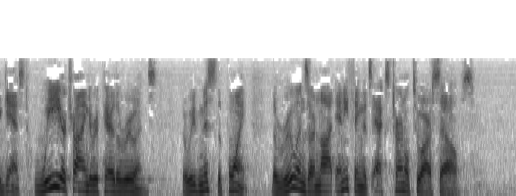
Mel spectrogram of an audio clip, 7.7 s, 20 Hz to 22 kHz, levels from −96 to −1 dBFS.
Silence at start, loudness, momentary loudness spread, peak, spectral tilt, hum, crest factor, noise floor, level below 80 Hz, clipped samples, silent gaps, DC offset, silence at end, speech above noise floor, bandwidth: 0 s; -17 LUFS; 13 LU; -4 dBFS; -7 dB/octave; none; 14 dB; -49 dBFS; -48 dBFS; under 0.1%; none; under 0.1%; 0.65 s; 32 dB; 6.6 kHz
